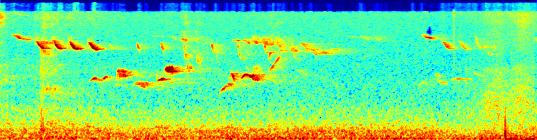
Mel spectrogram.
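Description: Birds sing and chirp around a fishing lake in spring, several short bright calls trading back and forth over a steady outdoor background hush, no one speaking.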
